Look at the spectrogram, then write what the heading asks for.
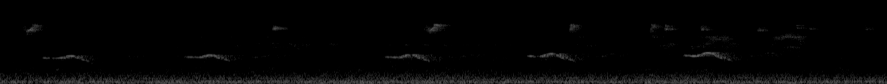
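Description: Faint birdsong: a short call that rises and falls, repeated about every second and a half, with brief high chirps in between, over a low steady background hum.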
